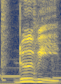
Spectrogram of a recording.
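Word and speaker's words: RWBY: てるかな、LWBY だったかな、でルビーって読む、あの今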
